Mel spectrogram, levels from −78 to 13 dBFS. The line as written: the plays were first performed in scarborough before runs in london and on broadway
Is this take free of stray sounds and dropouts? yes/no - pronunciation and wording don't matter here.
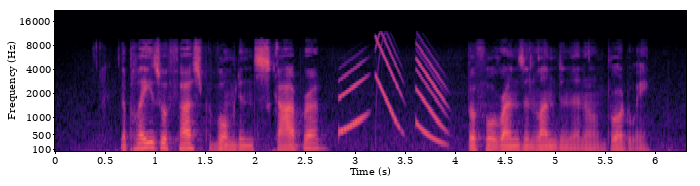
no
